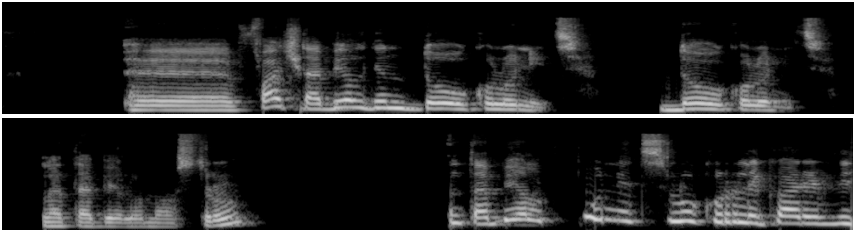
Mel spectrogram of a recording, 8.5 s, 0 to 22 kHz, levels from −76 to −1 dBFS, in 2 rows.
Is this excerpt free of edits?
no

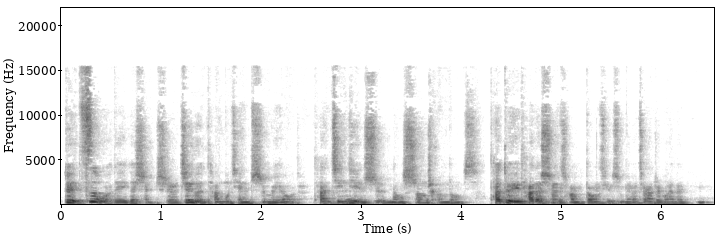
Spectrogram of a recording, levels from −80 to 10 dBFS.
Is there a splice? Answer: yes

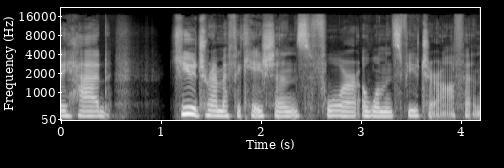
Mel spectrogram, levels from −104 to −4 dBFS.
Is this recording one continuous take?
yes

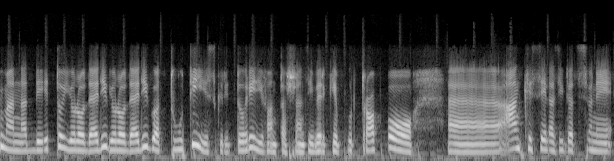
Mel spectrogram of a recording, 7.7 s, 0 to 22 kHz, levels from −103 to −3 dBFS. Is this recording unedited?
no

